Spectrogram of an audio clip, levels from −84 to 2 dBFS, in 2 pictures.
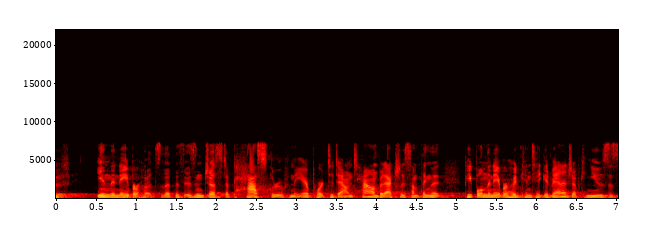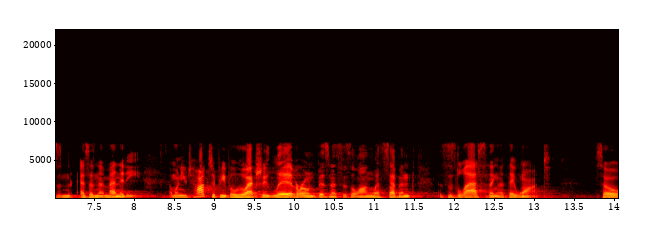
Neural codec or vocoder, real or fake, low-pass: none; real; 7.2 kHz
